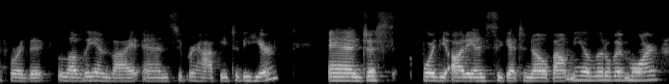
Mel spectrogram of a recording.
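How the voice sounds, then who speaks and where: A young woman from Hungary speaking as a student panelist, enthusiastic and full of hedging fillers. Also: deep voice. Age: young adult. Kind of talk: panel talk and self-introduction. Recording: dull, muffled lo-fi audio.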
